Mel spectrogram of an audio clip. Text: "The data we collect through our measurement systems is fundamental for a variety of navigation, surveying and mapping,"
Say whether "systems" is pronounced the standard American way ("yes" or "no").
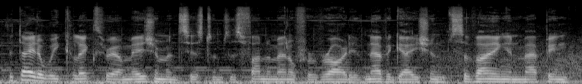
yes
